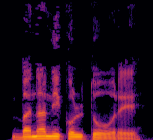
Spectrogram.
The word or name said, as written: bananicoltore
